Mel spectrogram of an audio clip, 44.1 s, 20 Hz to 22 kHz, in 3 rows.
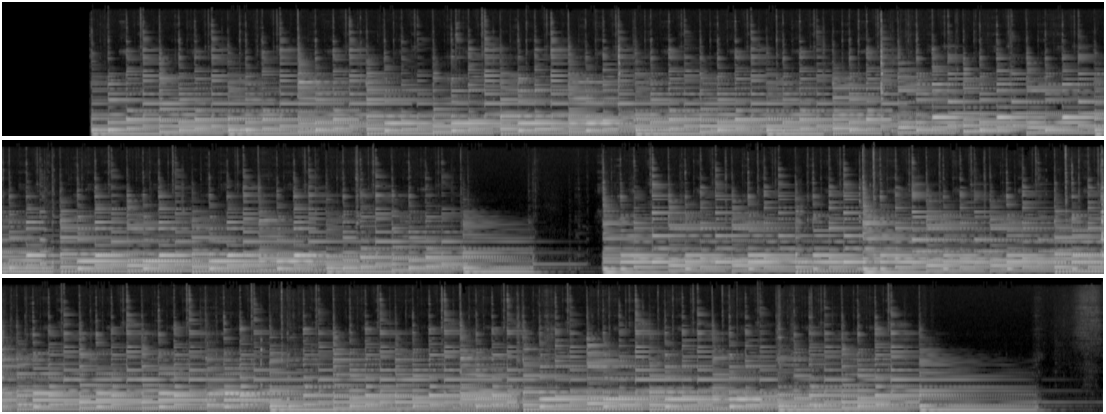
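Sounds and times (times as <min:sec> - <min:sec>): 
guitar arpeggio: 0:01.2 - 0:44.0.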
